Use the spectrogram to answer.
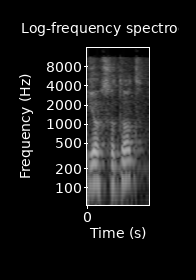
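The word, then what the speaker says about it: Yog-Sothoth: Souvent les anciens ont une prononciation de leur nom un peu particulière, donc bon, après moi je prononce comme c'est marqué sur la carte. Donc Yog Sotot.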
